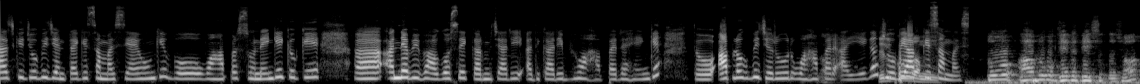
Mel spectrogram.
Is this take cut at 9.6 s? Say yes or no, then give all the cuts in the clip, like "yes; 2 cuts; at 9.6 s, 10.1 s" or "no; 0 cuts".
yes; 1 cut; at 9.6 s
